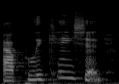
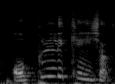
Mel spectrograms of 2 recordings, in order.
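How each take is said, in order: First: It is said with English stress and vowels. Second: It is said with Korean-style syllables and vowels. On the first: The speaker calls it right. "어플리케이션이 아니라 application" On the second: The speaker calls it wrong. "어플리케이션 자꾸 이렇게 얘기하시는 분들 많으신데 ... 없는 발음이에요"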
